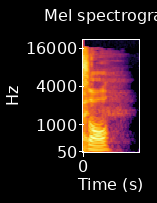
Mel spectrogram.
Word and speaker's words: Seoul: It's Seoul.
